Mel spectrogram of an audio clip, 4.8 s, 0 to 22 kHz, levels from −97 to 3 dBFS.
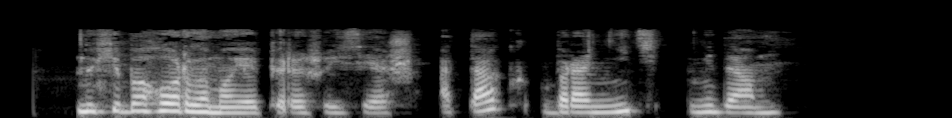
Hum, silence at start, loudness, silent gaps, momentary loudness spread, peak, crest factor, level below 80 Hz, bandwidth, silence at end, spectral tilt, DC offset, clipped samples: none; 0.4 s; -19 LUFS; none; 15 LU; -2 dBFS; 18 dB; -60 dBFS; 8 kHz; 0.85 s; -7 dB/octave; under 0.1%; under 0.1%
